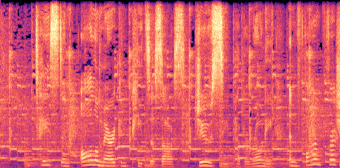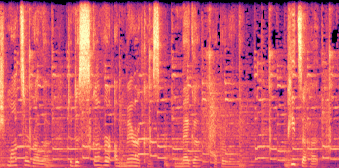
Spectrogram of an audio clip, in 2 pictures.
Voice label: vo commercial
